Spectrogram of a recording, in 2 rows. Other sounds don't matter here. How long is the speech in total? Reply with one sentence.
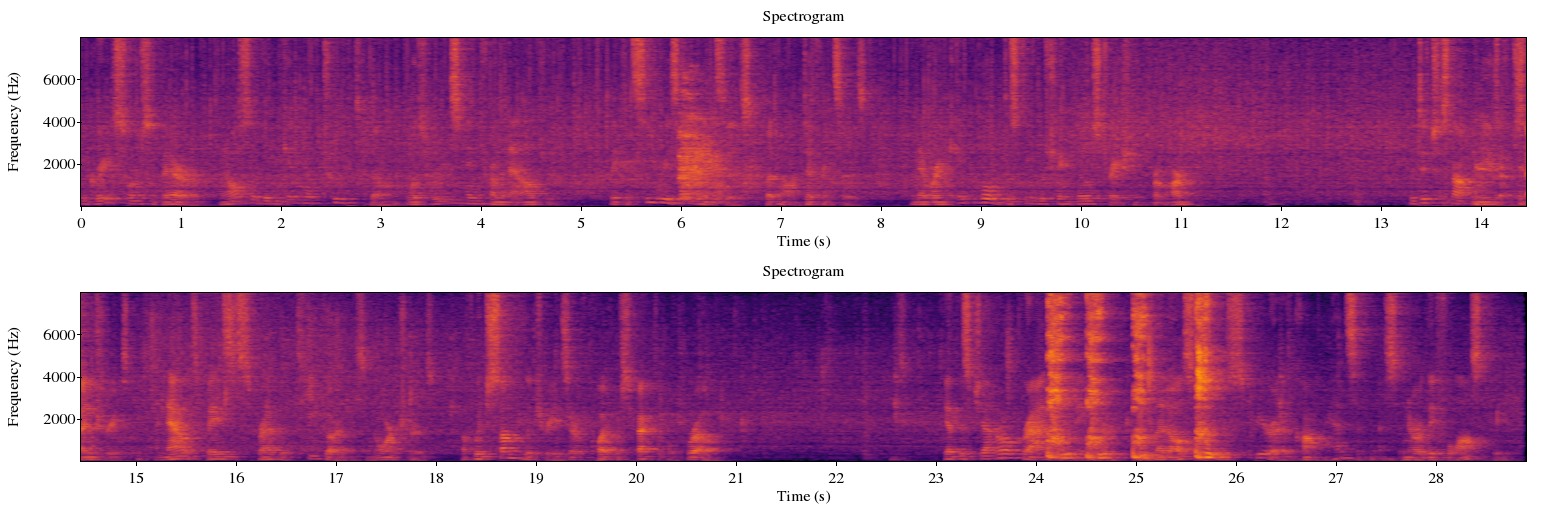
You can hear the speech for 25 seconds altogether.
